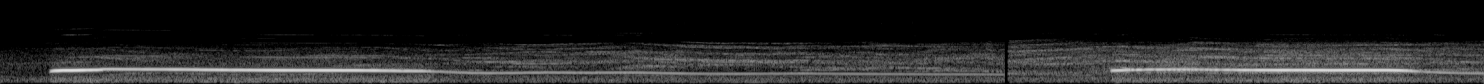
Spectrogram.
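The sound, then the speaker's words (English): A gray wolf howls in long, steady, slightly falling tones: a loud howl, then softer overlapping howls trailing underneath, then another strong howl. No one speaks. “And hear the sound of the gray wolf.”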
